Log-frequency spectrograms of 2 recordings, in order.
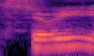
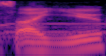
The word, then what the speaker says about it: Sui: I also wasn't sure how to pronounce it just before I like made sure it was like sui instead of SIU, just so I I I just referred to it like that just to avoid mispronouncing it.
